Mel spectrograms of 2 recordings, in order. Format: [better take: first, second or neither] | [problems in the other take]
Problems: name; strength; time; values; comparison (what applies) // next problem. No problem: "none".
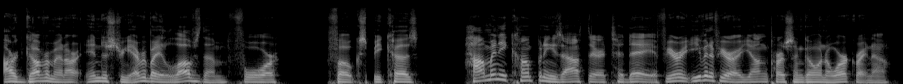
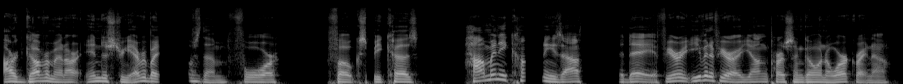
first | audio cutting out; at 1.5 s, at 5.5 s and at 6 s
